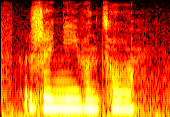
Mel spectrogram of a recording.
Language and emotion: Russian, neutral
